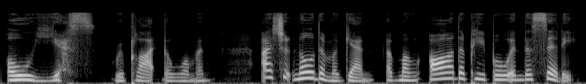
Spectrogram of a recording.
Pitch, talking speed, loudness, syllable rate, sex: 205 Hz, 175 wpm, -20 LUFS, 4.8 syllables/s, female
